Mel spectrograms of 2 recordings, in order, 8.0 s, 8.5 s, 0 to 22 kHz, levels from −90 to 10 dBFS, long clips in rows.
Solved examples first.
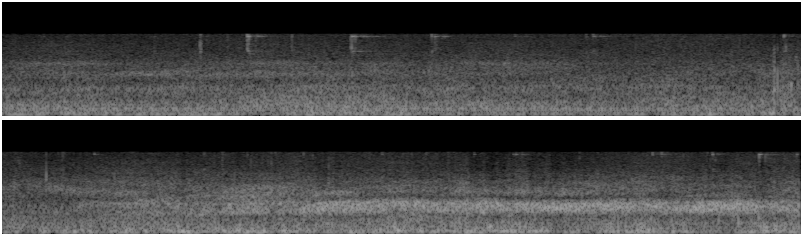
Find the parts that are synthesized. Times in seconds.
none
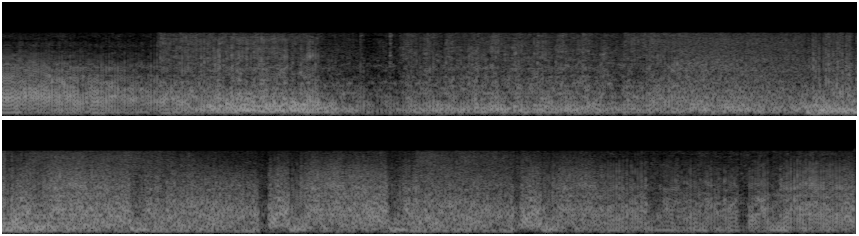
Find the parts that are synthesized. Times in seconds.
0.0-3.4 (vocoder, HiFi-GAN); 7.3-8.5

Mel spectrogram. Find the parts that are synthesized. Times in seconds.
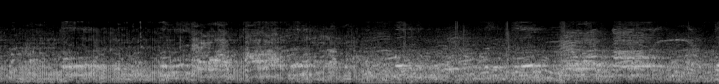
0.0-3.6 (vocoder, HiFi-GAN)

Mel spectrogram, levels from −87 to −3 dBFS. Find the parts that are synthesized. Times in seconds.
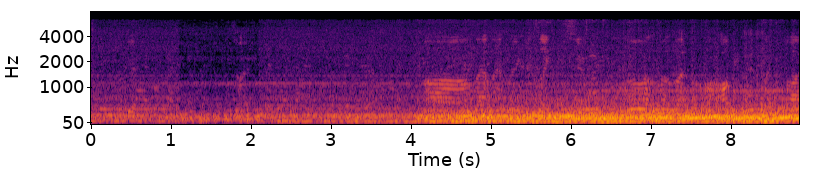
1.1-2.1 (vocoder, HiFi-GAN)

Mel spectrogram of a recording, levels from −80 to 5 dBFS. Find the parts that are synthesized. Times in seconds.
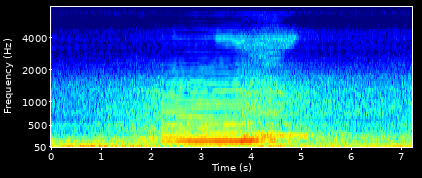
2.2-3.8 (vocoder, HiFi-GAN)

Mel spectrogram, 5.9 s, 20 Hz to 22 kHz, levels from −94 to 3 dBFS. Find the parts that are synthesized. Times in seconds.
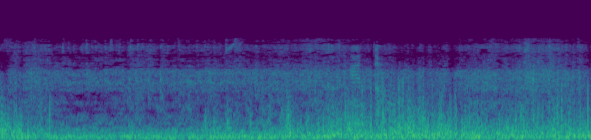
none

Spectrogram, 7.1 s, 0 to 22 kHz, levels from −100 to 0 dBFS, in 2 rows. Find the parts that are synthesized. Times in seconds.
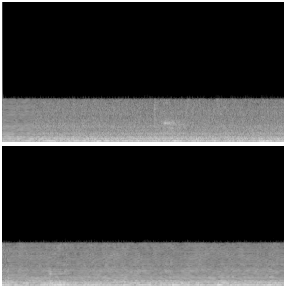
0.0-0.4 (vocoder, HiFi-GAN); 3.6-7.1

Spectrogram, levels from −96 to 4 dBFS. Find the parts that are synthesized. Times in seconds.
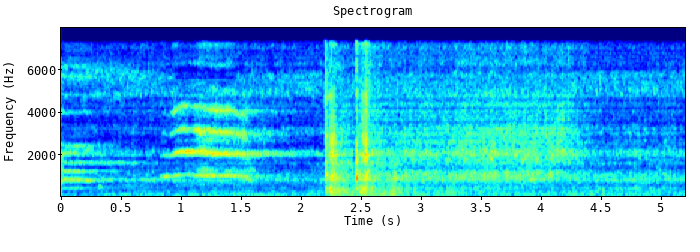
0.0-5.2 (vocoder, HiFi-GAN)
